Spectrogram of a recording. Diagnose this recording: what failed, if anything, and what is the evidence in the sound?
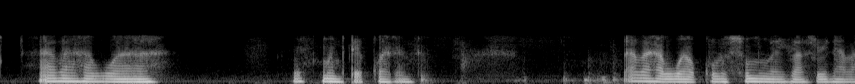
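A buzzy, gravelly roughness runs through the whole speech, with nothing audible above 4 kHz. That is GSM full-rate codec damage at the codec stage, consistent with 13 kbps. The vocal tract is modelled and driven by sparse, regularly spaced pulses instead of the real excitation.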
